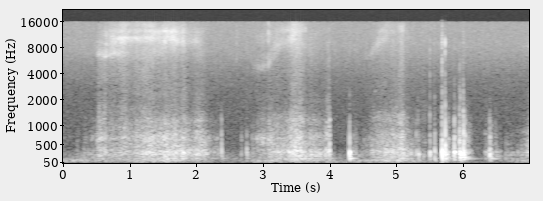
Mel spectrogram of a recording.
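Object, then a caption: Silicone ear mold of a binaural microphone. Bare thumbs rub and press along the rim and lobe of the white silicone ear molds on a 3Dio binaural microphone. The result is close, muffled rubbing and swishing that is mostly low-mid with a faint high hiss, broken by several sharp, dry pops and taps toward the end.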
